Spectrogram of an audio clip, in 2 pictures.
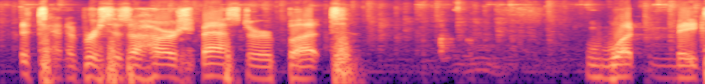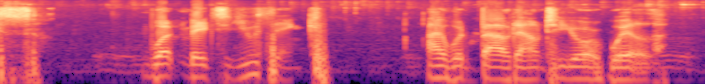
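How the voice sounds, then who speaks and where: A man in a put-on character voice, gravelly and medium-pitched, talks at a fairly slow pace in a flat monotone broken by long, frequent pauses. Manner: murmuring.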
